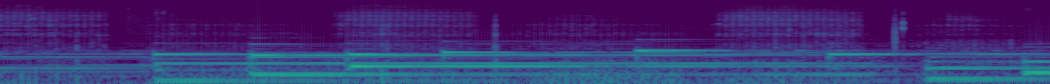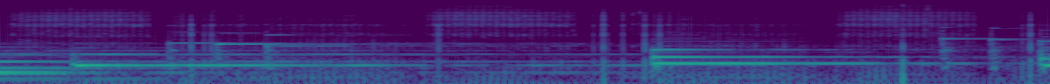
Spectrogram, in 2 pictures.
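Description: A cat purring steadily, a low rumble with a breathy swell about every second and a half, under a slow, soft piano melody of held notes.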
